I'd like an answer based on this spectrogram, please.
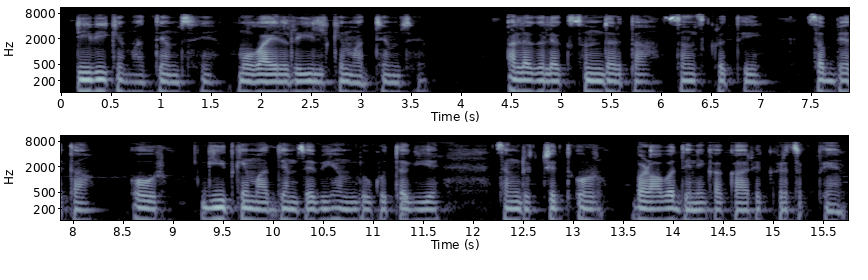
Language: Hindi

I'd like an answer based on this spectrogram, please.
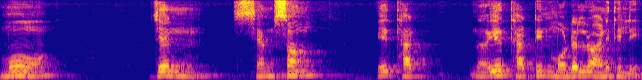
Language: Odia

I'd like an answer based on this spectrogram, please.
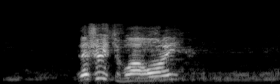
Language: Kabyle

